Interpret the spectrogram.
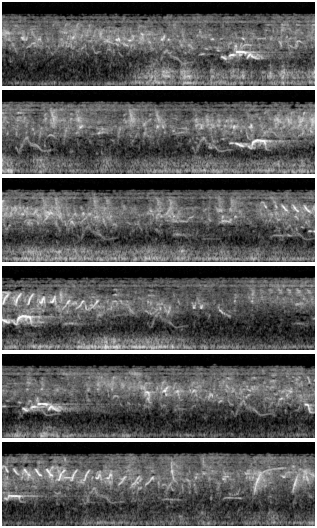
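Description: Faint bird calls: short chirps repeating every few seconds, with rapid high trills twice, over faint background noise.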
